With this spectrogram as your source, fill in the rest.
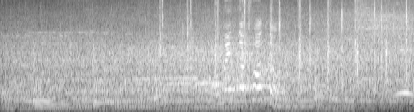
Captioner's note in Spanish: Aplausos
